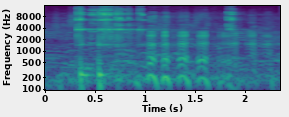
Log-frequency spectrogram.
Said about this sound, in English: There goes the bottle.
